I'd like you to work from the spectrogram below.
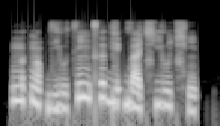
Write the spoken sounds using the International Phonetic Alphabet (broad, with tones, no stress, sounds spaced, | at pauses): m ə˦ k̚ n̪ ɔ̃˨ p̚ d͡z j u˨˩ t͡s ĩ˥˧ ŋ t̪ʰ ə˥˧ ɡ e˦ ʔ ɡ w a˧ t͡ɕʰ j u˧ t͡ɕʰ ĩ˨ p̚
